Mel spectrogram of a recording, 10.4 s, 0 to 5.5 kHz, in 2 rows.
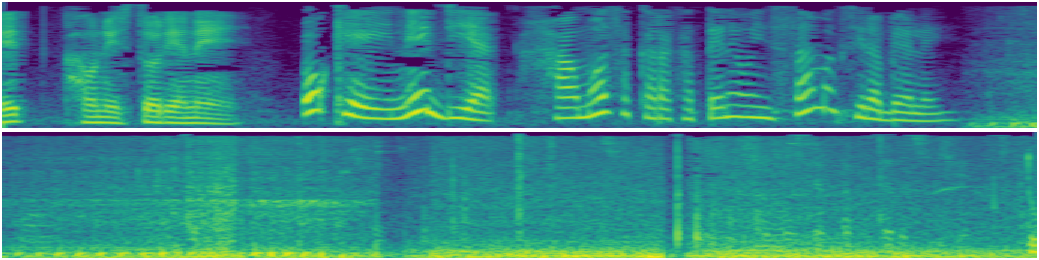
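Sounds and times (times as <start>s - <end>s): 
speech: 0.0s - 4.9s
three-wheeled motorcycle engine rumbling: 4.8s - 10.3s.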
